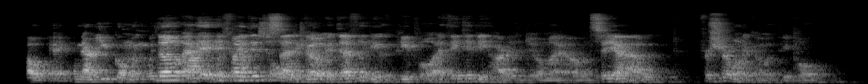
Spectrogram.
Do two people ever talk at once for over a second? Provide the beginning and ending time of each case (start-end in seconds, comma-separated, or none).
1.5-3.2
